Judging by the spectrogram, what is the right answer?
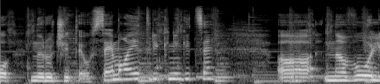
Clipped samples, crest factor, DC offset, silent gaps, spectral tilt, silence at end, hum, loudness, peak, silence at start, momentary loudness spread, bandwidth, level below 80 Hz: under 0.1%; 14 dB; under 0.1%; none; -5 dB/octave; 0 s; none; -15 LUFS; -2 dBFS; 0 s; 11 LU; 16 kHz; -52 dBFS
